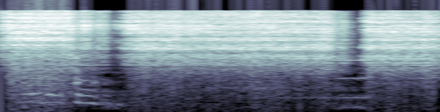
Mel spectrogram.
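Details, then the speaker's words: Hawkins Futura pressure cooker boiling potatoes: soft steady high steam hiss with short dips as pressure builds normally and the lid locks. "Cooker में आपका gas बनने लग गई है और इसकी आवाज़ ज्यादा तेज तो नहीं है पर देखो पता चल रहा है ना ये"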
